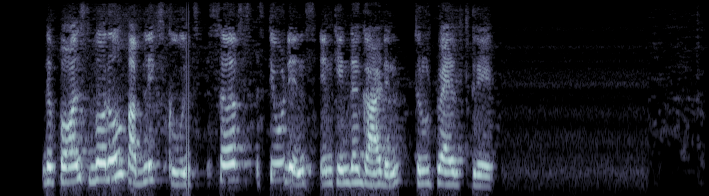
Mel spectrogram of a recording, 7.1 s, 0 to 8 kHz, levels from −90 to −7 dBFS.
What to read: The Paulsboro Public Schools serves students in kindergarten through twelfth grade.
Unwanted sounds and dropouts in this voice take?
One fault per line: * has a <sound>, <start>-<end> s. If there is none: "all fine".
all fine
